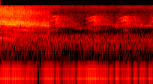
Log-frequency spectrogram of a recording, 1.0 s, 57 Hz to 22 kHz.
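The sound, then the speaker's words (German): Faint, high-pitched bird chirps twitter in the background over a low outdoor rumble, outdoors at about 19 degrees, soft and continuous with no one speaking. “Ihr hört, ihr hört die Vögel bestimmt im Hintergrund.”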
